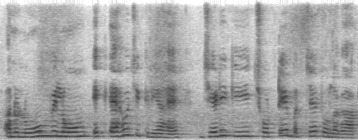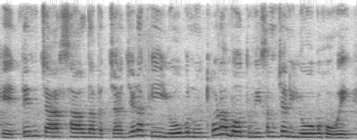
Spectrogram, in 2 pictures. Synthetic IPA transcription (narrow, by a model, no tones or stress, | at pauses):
ənʊloːmʋɪloːmɪkɛːɦoːt͡ʃɪkɾɪjaːɦɛː | d͡ʒeːɽiːkɪt͡ʃʰoːʈeːbətːʃẽːt̪õːləɡaːkeːt̪ɪnt͡ʃaːɾsaːld̪aːbətːʃaːd͡ʒeːɽaːkɪjoːɡnũːt̪ʰoːɽ̃aːbɔːt̪ʋiːsəmd͡ʒənjoːɡɦoːʋeː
